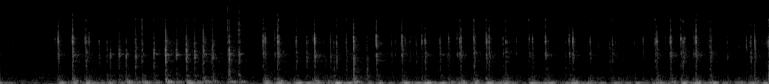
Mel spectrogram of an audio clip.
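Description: Fingertips of both hands type continuously on a backlit RGB mechanical keyboard with plastic keycaps. A quiet start gives way to a rapid, steady stream of bright, crisp clicks that die away almost instantly. A constant low hum sits underneath throughout.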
